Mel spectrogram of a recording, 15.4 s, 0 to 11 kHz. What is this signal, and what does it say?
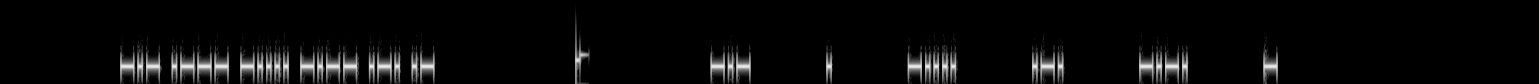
Morse code, heard as a keyed tone, about 28 wpm, spaced as for 14 wpm, 700 Hz. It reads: KJ6YRA KE6RCT
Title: USA Call Signs - 6 Characters - 6x Character Spacing - 28wpm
